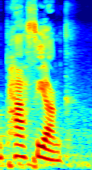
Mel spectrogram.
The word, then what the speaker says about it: Passyunk: Is it pashunk or Pasyank? – it's it's pronounced Pashunk but for those looking up the website, I'm saying Passyunk.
